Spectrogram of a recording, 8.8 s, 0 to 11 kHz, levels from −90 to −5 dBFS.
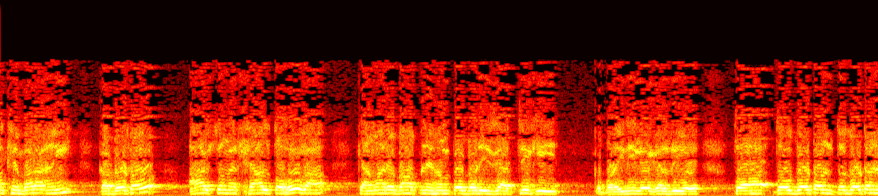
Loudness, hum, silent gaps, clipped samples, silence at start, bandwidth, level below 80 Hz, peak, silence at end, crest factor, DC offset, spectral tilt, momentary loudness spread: -12 LUFS; none; none; under 0.1%; 0 s; 7.8 kHz; -44 dBFS; 0 dBFS; 0 s; 10 dB; under 0.1%; -7.5 dB/octave; 8 LU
